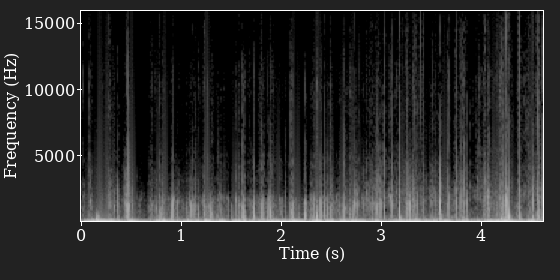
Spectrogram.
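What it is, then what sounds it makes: Knit fabric shower glove being scratched. Bare hands with long nails rub and scratch a grey knitted polyester exfoliating shower glove pulled over a microphone. The result is a steady run of quick, dense scratchy strokes over a heavy, low, boomy rumble from the soft, hollow fabric against the mic.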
